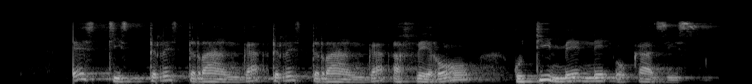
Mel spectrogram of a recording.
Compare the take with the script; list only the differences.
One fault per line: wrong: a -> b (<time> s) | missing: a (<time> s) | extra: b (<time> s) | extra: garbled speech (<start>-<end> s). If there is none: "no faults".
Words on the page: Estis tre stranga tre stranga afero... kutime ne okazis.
no faults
